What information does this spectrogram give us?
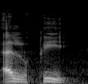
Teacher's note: القاف المكسوره دي ادنى مرتبه في التفخيم بس حضرتك ما تخليهاش كاف ما تقوليش القي الكي دي غلط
